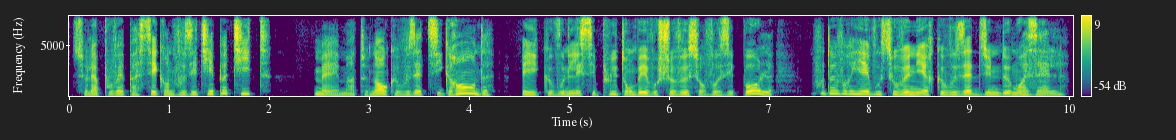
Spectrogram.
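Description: A sensible eldest sister who lectures her siblings in an earnest, measured way, as a woman reads her in a storybook. The tone is mellow and dark, recorded close and dry. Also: on the low side, animated, no echo, close to an everyday voice. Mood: scolding. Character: eldest sister, teenage girl, scolding and sensible.

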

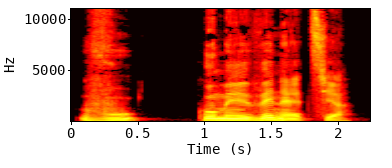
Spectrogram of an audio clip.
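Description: A man's voice: medium pitch, lively intonation, extremely slow, darkish tone, dry recording, studio quality. A man reading a scripted language lesson, spelling out each letter with an example word. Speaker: language course reader.

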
